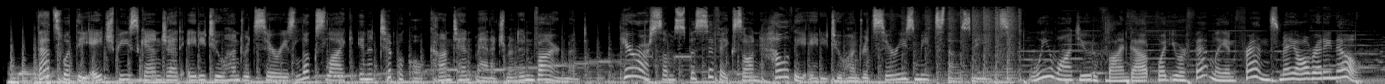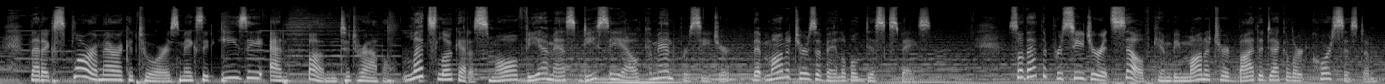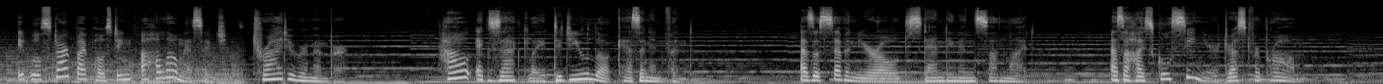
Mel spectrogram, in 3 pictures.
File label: Narration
